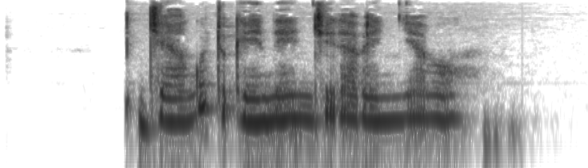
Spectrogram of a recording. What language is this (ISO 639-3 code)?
lug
